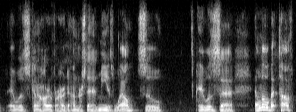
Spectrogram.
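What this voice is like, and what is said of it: Foreign accent. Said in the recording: “because I'm from a different country, so I have an accent”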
